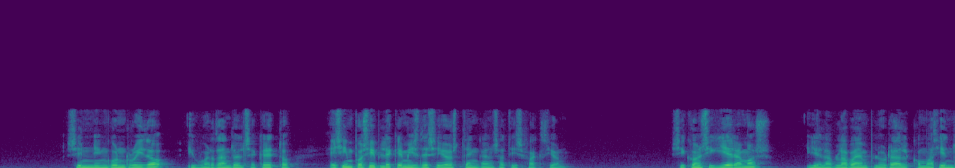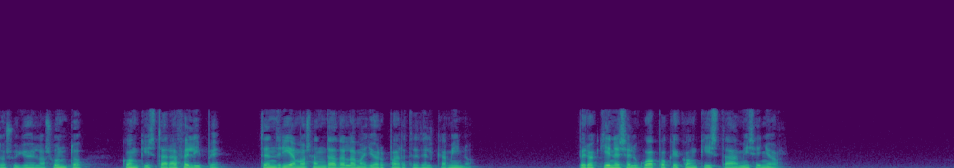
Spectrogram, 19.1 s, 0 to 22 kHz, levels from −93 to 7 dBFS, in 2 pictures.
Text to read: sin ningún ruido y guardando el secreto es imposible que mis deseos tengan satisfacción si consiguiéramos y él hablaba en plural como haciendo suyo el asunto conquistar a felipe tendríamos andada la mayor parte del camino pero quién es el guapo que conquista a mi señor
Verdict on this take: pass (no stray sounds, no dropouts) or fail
pass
